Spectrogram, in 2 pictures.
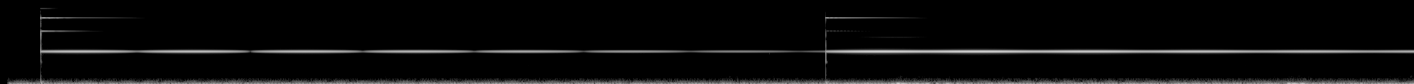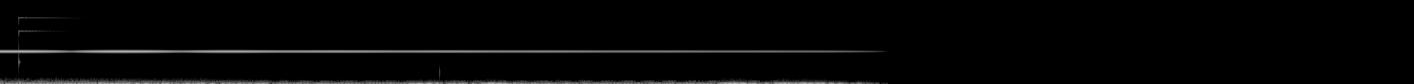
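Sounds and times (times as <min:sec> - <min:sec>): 
zenergy chime: 0:00.3 - 0:23.0.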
